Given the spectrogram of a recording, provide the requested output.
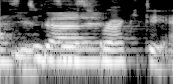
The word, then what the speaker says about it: diastasis recti: Let's talk a bit about, is it diastasis recti? So am I pronouncing that correctly? – Yeah, diastasis recti.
